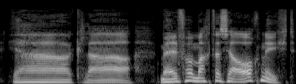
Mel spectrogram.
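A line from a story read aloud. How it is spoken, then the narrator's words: Sarcastic reply. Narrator (German): erwiderte Ron sarkastisch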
